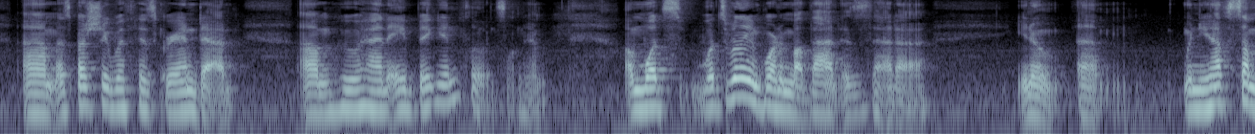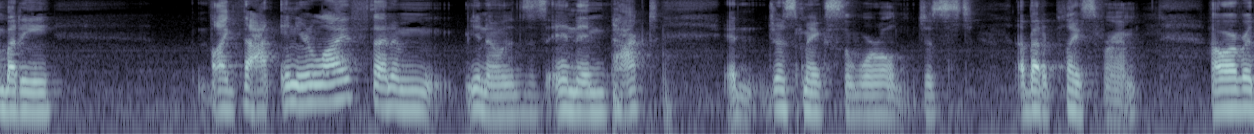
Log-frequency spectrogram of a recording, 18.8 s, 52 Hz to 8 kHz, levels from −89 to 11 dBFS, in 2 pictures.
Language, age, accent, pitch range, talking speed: English, 10-29, American, 120-145 Hz, 170 wpm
